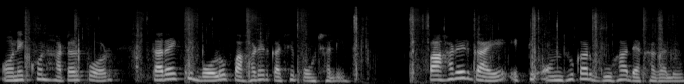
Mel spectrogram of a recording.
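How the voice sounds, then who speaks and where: A woman's voice: mid-range voice, fairly quick, noisy background. Woman narrating a cartoon story. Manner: even, storytelling. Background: background music.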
